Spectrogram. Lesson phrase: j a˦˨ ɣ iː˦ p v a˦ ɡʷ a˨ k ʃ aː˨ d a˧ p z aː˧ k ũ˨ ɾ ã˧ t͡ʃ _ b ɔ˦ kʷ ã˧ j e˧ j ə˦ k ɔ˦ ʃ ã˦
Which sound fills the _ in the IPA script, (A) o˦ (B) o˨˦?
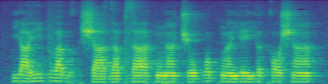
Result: B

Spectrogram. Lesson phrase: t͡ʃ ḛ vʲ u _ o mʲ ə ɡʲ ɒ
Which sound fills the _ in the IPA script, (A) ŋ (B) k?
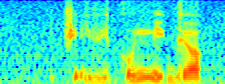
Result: B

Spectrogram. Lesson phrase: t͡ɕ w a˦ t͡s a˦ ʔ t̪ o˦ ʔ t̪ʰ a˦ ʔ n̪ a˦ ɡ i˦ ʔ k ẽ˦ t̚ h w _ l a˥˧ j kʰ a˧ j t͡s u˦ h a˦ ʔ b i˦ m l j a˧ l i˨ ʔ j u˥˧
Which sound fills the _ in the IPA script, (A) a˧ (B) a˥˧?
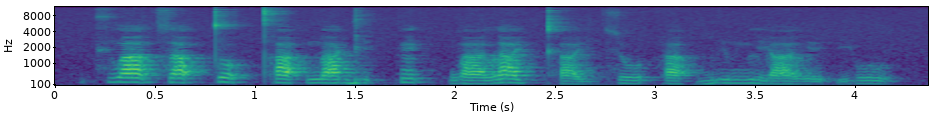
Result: A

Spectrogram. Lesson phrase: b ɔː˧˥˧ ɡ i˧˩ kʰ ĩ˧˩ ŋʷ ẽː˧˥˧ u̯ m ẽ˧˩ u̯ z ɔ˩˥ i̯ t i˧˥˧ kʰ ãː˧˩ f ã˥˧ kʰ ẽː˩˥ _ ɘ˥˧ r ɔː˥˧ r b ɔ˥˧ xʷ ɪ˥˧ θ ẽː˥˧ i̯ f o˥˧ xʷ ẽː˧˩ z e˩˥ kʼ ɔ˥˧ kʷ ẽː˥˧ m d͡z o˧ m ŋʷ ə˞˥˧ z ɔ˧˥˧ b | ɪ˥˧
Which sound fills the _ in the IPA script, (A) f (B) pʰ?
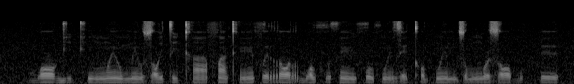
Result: A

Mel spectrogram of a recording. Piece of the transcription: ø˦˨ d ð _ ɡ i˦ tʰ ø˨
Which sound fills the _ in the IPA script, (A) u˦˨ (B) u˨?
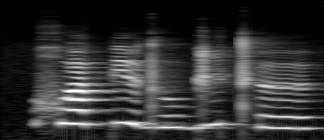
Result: B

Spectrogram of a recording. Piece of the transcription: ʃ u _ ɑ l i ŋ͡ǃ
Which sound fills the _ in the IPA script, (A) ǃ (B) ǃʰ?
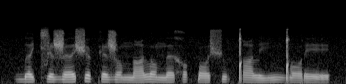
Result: A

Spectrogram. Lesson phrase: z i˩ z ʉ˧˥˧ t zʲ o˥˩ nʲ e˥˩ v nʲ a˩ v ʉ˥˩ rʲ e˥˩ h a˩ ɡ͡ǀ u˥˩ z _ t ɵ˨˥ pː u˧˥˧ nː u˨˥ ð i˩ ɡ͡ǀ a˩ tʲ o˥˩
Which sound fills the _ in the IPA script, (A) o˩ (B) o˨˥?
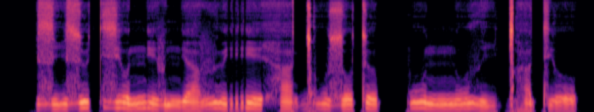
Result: B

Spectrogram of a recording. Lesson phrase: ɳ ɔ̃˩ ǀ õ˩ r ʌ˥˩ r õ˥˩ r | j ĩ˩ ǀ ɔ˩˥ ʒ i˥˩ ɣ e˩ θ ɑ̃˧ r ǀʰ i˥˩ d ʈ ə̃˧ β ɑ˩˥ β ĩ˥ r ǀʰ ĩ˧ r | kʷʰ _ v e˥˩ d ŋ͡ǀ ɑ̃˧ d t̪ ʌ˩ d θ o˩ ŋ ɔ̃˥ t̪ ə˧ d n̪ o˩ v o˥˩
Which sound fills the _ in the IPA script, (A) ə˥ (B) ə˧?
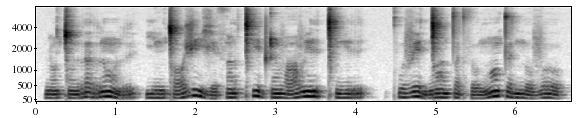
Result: B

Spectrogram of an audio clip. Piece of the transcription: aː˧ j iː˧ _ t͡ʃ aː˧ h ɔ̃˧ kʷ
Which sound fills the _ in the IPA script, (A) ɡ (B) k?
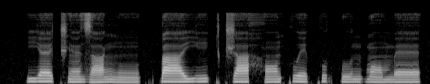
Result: B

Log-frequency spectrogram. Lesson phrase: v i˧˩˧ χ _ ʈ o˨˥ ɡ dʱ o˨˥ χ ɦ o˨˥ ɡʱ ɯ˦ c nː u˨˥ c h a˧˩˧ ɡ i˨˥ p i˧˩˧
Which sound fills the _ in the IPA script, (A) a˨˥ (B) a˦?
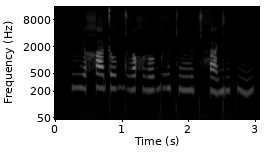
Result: B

